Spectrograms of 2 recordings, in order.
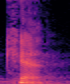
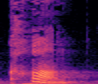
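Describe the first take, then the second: First: It is said with an American accent. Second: It is said with a British accent.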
